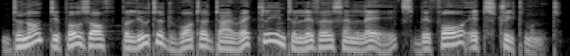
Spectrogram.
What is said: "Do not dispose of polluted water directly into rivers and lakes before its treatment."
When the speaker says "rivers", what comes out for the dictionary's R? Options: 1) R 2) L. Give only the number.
2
